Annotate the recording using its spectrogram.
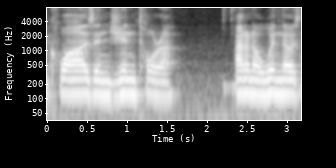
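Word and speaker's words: Jentorra: __ ] clue also Jan tarot's that name didn't even come up you got that name wrong it was Gin Torah yep that was the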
